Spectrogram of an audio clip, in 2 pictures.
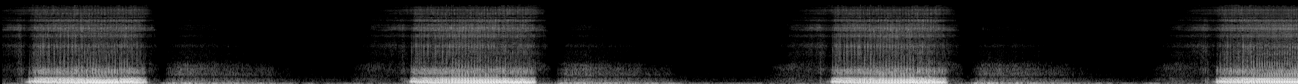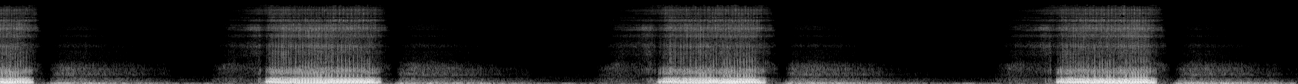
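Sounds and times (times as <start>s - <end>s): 
loud snoring: 0.0s - 2.4s, 3.7s - 6.1s, 7.9s - 10.4s, 11.6s - 14.1s, 15.2s - 17.6s, 19.0s - 21.4s, 23.0s - 25.6s.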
